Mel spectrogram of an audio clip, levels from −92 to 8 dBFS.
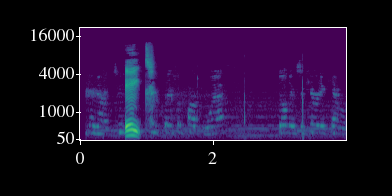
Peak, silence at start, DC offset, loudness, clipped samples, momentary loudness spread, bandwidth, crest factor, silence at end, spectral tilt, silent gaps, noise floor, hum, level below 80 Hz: -8 dBFS; 0.7 s; under 0.1%; -27 LUFS; under 0.1%; 29 LU; 12 kHz; 26 dB; 0.8 s; -3.5 dB/octave; none; -70 dBFS; none; -90 dBFS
